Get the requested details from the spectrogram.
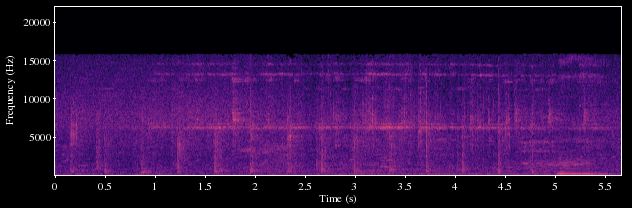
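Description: Heavy Clydesdale horse hooves clip-clop in a steady, repeated rhythm, with a low rumble of activity behind and a brief voice-like sound near the end; the big horses are being sorted and put into the shafts of their small carts.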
